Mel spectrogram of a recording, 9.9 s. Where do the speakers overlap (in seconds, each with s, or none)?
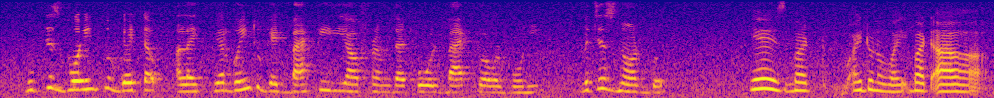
none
